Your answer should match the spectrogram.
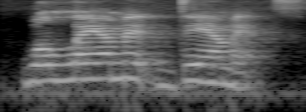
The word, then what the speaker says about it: Willamette: Here's a good thing. Willamette, damn it. It's a, you can't go wrong. It's a Willamette, damn it, and then you'll get it right. The Willamette Valley is famous in the wine world.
